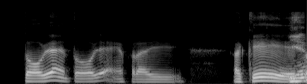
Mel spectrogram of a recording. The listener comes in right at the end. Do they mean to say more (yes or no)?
yes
